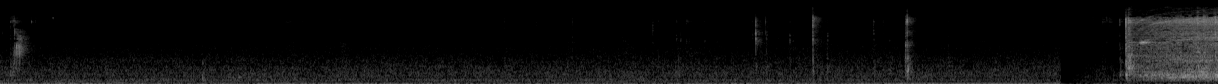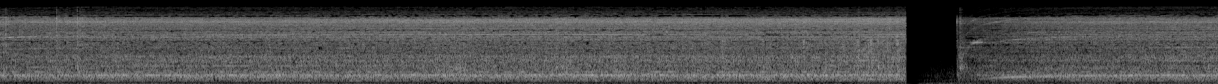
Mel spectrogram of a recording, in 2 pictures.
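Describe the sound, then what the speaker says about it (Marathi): An electric beater whirs steadily through a mango kulfi mixture of fresh cream, running loud in two long bursts with a brief stop between them after quieter handling noises. "आता याला आपण बीटरने मिक्स करून घेऊया।"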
